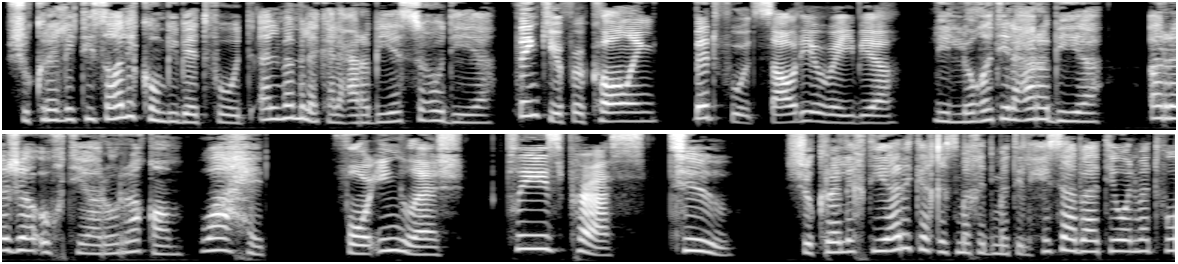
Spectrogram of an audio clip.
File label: voiceover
